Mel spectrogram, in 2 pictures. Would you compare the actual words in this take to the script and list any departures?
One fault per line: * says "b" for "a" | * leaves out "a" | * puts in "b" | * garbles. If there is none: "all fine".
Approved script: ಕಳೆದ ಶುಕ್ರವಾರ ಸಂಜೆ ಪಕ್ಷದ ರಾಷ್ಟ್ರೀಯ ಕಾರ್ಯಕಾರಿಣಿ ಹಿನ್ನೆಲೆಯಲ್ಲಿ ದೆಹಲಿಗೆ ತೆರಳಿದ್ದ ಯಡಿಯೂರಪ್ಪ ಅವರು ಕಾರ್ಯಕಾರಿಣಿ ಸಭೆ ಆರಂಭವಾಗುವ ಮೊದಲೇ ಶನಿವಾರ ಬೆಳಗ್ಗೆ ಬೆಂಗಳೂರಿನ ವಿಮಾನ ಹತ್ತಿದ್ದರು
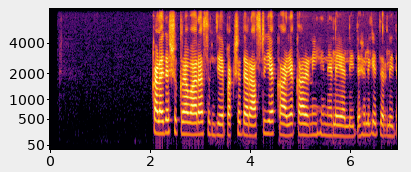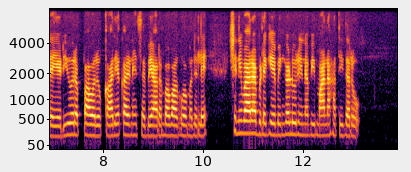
all fine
